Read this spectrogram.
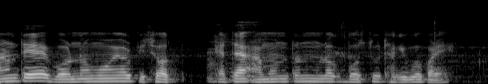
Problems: constant background noise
